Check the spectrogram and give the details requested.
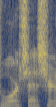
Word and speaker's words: Worcester: It's it's Worcester sauce. I believe that's how it's pronounced.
